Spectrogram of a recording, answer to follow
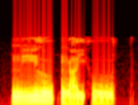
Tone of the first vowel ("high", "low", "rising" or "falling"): rising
